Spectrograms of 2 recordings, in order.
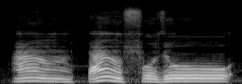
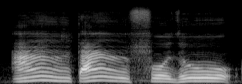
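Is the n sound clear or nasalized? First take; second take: nasalized; nasalized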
